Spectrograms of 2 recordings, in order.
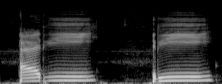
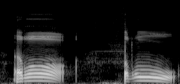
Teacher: Kalau ro berharokat baris bawah atau kasroh, baru ro dibaca tipis, pangkal lidahnya nggak naik.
